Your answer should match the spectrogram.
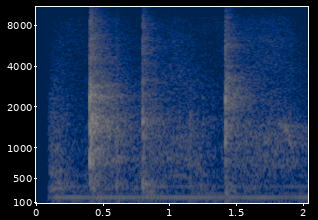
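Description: Three sharp clicks, a half-second or so apart, over a faint steady hum.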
